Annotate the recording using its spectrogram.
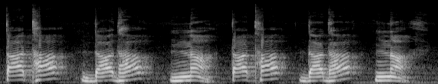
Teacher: देखो ता, था, दा, धा और ना, ता, था, दा, धा, ना, इनको जब तुम उच्चारण करोगे इनका, तो तुम्हारी जीभ जो है वो कहां टकराएगी, जीभ टकराएगी तुम्हारी ऊपरी वाले दांतों से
